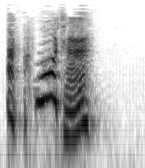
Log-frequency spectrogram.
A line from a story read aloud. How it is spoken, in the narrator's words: Talon exclaimed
